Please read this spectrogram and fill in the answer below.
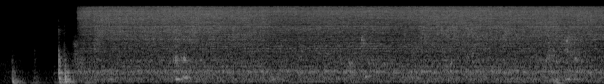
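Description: Kitchen faucet turned on, about half a second in, with water running steadily into a stainless steel sink and over a glass electric kettle being rinsed out under the stream. A brief knock comes just before the water starts.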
